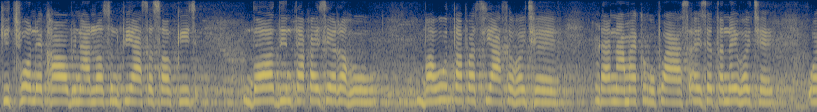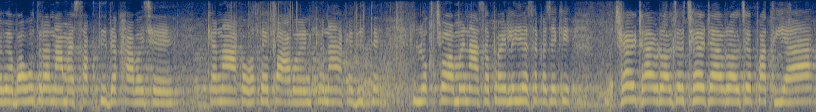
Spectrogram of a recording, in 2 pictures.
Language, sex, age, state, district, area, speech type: Maithili, female, 60+, Bihar, Purnia, urban, spontaneous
